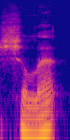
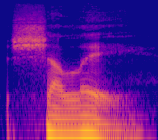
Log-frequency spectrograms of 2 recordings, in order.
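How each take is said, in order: First: The final T is pronounced. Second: The final T is silent. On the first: The speaker calls it wrong. "It's not chalet" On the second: The speaker calls it right. "it's pronounced chalet"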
